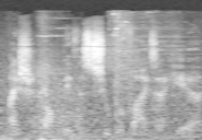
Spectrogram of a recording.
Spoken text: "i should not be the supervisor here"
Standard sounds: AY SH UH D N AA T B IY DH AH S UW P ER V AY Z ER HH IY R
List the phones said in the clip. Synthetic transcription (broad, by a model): AY SH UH D N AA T B IY DH AH S UW P ER V AY Z ER HH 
